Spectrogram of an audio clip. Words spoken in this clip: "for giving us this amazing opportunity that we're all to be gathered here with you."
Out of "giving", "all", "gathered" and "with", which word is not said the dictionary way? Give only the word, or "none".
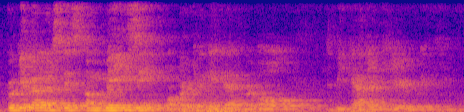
none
